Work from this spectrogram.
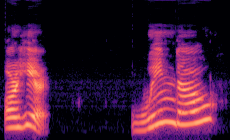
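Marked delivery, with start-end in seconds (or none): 1.3-2.2 WINDOW swept up high and loud; rising intonation. Shown as a demonstration. Teacher showing students a seat choice question, rising intonation. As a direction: lift "window" as the first of two options. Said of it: "the intonation goes up".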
